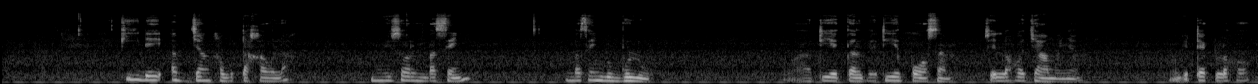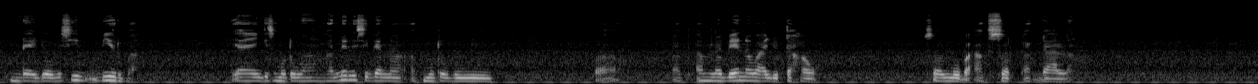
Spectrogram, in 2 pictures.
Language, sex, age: Wolof, female, 25-35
